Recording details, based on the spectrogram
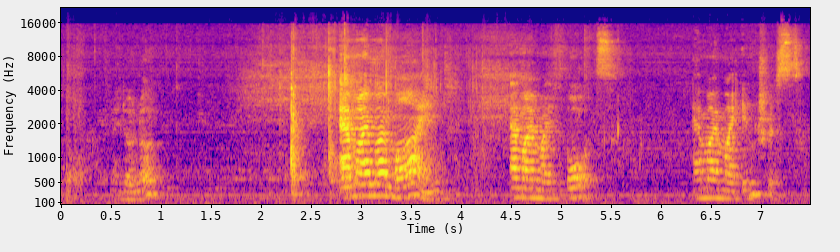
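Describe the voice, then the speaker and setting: A woman in her forties from South Africa gives a prepared, reflective speech full of rhetorical questions to a club audience. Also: mid-range voice. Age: 40s. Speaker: club speaker. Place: meeting room with audience. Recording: echoey room, distant mic, background noise.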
